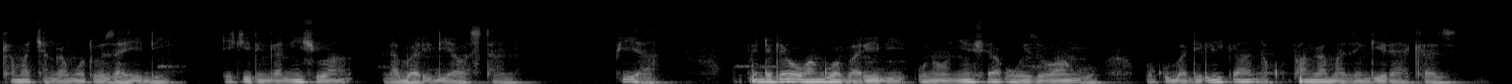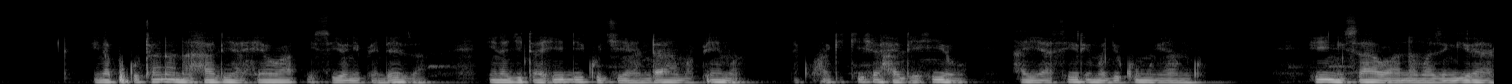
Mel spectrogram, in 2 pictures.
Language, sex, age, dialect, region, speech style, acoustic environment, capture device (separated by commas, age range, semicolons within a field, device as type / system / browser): Swahili, male, 25-34, Kenya - Mombasa, Kenya, relaxed, silence, mobile / Linux / Chrome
